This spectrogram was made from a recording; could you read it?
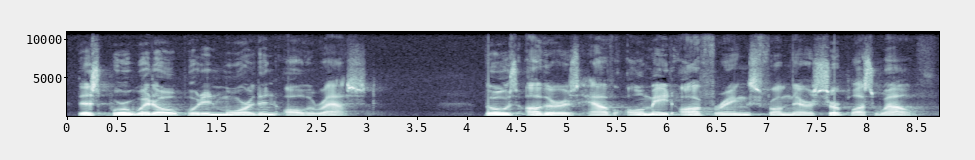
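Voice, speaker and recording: A man, a parish priest, reads the Gospel and preaches in a plain-spoken way, asking the congregation questions, with a long cathedral echo around his voice. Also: medium pitch. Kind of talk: Gospel reading and conversational homily. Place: large church. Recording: long echo of a large church.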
